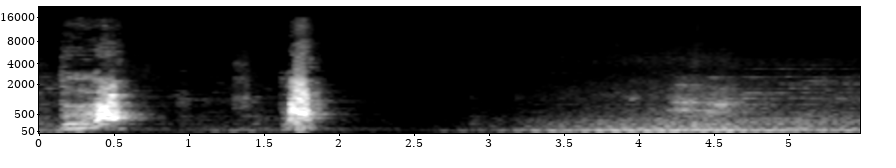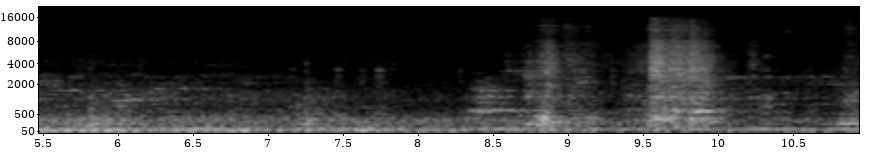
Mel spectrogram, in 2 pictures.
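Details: A Doberman dog gives two loud, sharp barks about a second apart. A low, steady rumble follows, and a pair of softer bark-like bursts comes near the end.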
